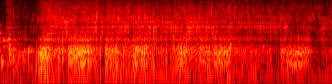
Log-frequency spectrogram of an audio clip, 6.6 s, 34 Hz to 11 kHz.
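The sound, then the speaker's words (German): A toilet cistern in the corner of a cluttered room, part of the artwork Toilet Piece, 1971, flushes with a loud, steady rush of water that sets in after a brief pause, churns for several seconds, then tapers off near the end. No one speaks. “In der Ecke sogar ein Spülkasten.”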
